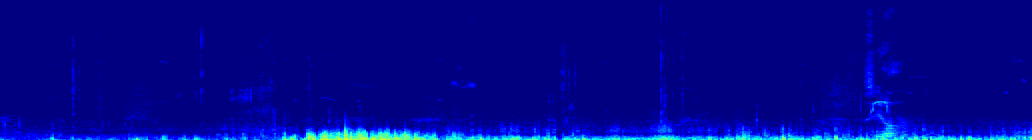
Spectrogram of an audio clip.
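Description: Wind buffeting the phone's microphone, mixed with the rustle of clothing and a camera being handled, and a louder surge about three seconds in. Faint bird calls come through, with one wavering, falling call near the end.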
